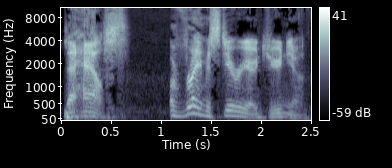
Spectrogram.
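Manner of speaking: ordinary delivery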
